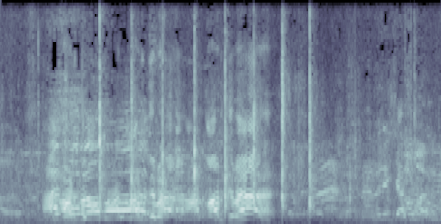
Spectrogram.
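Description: Loud shouting voices of players or people at the pitch side during football play: several raised calls, mostly in the first three seconds. A few sharp knocks are heard among them.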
